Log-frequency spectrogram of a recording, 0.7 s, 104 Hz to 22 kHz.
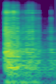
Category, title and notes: Sound effects > Human sounds and actions
Rock Throw Sign
A rock thrown at a sign, making a rattling sound recorded on my phone microphone the OnePlus 12R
